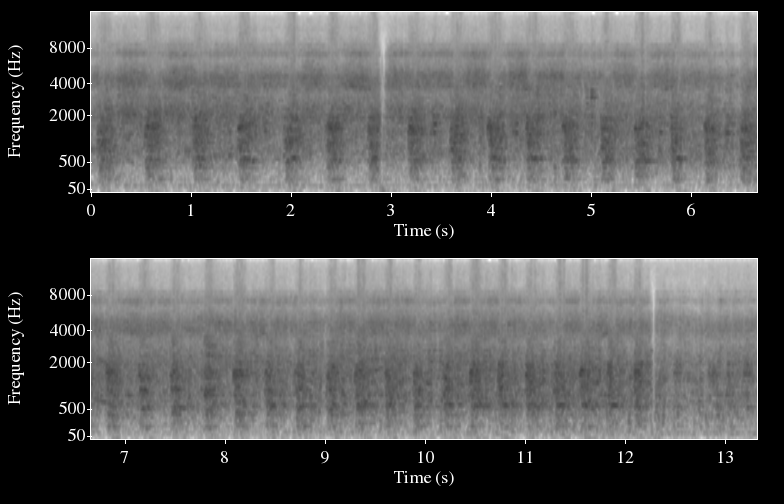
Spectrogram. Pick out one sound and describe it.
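A small steam tank engine chuffs as it pulls away.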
